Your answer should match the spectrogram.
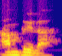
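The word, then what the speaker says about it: umbrella: ইউ দিয়ে শুরু হয়েছে বাট ইউ উচ্চারণ না হয়ে উচ্চারণ হচ্ছে হল আ যে কারণে কিন্তু এখানে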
